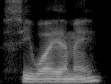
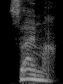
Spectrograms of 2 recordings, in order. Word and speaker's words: cyma: How do we pronounce the CYMA? Cyma.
